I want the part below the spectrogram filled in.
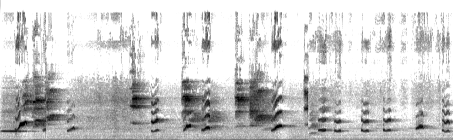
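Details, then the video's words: Happy sounds from a female cockatiel: a long varied run of rising whistles, chirps and rasping notes, about one per second, with a low hum that stops partway. "Female cockatiel singing & making happy sounds"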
